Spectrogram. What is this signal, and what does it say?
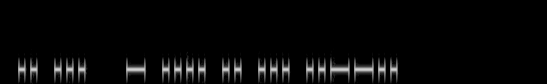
Morse code, heard as a keyed tone, about 20 wpm, 700 Hz. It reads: IS THIS?
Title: Sentences from Top 1600 Words 20wpm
